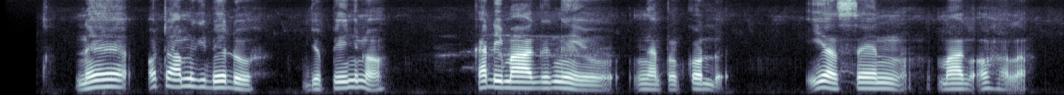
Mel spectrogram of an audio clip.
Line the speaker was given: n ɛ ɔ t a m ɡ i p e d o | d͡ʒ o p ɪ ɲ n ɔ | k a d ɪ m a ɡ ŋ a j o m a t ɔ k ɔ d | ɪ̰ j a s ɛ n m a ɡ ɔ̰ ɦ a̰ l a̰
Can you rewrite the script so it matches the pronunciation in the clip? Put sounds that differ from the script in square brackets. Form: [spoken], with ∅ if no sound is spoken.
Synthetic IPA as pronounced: n ɛ ɔ t a m ɡ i [b] e d o | d͡ʒ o p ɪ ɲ n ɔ | k a d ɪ m a ɡ ŋ [e] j o [ŋ] a t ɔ k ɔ d | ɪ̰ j a s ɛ n m a ɡ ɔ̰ ɦ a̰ l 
